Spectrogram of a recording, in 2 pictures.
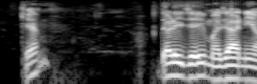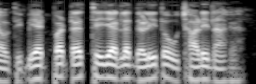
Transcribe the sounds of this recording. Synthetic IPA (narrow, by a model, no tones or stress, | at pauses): kɛm | d̪əɭid͡ʒəiməd͡ʒaniaʋt̪iɓeʈ̚pəɾʈət͡ʃt̪ʰəid͡ʒajəʈlɛd̪əɭit̪out͡ʃʰaɭinakʰe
